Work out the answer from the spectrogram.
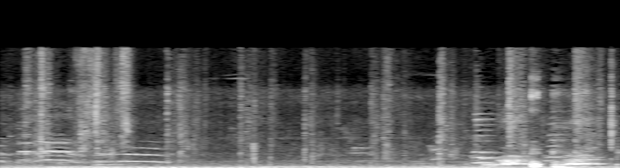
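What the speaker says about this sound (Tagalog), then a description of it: "Ay, tumataho lang aso." A dog barks a few times near the end, loud bursts over steady outdoor ambience with roosters and chickens clucking and crowing in the background; earlier a person talks quietly.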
